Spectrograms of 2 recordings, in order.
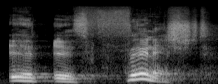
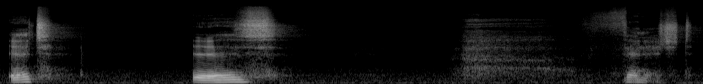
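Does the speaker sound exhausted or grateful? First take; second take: grateful; exhausted. First: It is said in a grateful, thankful tone. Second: It is said in a tired, exhausted tone. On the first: The speaker is thankful the work was accomplished. "out of a grateful realization that God was doing his work through him" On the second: The speaker is worn out and spent. "out of exhaustion and fatigue"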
